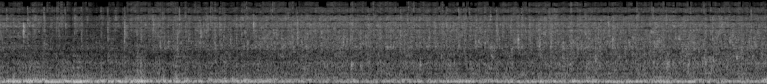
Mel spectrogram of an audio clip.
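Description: Hot water runs from a sink faucet in a house, a steady close gushing hiss that holds even and unbroken throughout, with no voices.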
